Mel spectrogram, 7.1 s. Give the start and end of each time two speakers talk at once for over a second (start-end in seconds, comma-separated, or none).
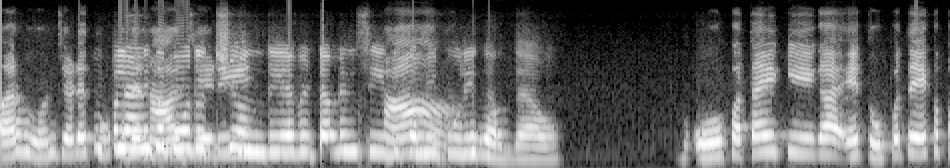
0.7-1.9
